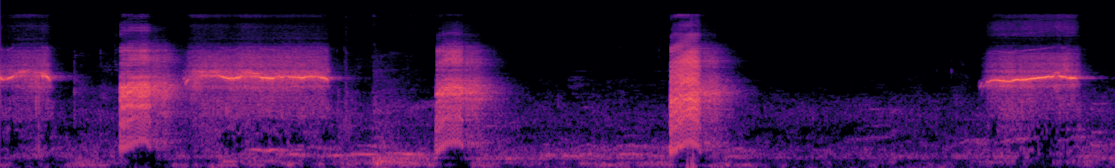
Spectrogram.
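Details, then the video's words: Parrot giving loud harsh screeching bursts at irregular intervals, between them long, steady high whistled tones, with low room noise underneath. "Natural parrot sounds"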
